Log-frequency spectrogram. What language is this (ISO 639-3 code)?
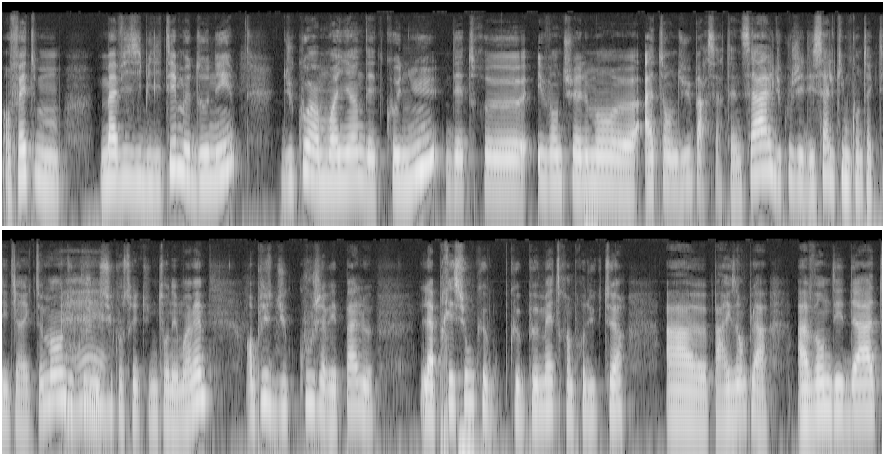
fra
